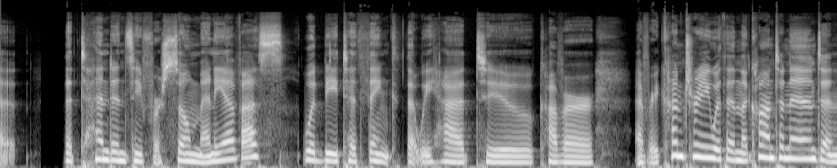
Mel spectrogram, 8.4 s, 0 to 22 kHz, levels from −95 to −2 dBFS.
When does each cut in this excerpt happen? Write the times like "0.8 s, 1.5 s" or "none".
none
